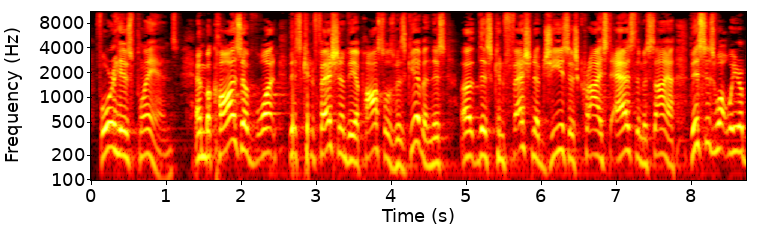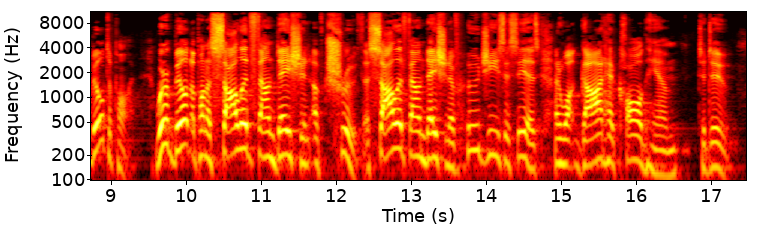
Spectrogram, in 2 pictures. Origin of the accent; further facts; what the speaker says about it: the South, United States; growing up in the South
